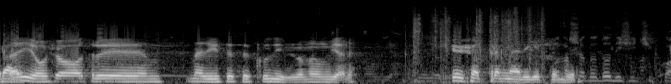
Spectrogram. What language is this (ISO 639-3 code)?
ita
